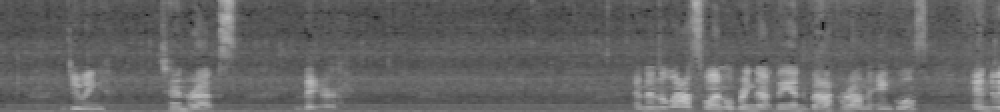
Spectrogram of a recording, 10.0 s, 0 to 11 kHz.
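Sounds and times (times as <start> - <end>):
faint constant hum: 0.0 - 10.0
low background rumble: 0.0 - 10.0.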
